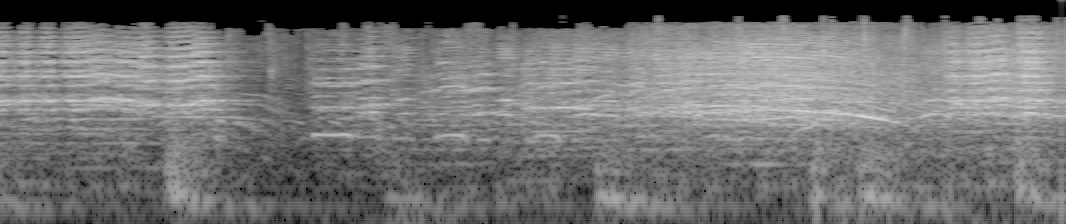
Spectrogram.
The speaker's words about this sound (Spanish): Escuchamos algunos vivas por parte de los devotos de este Cristo de las Tres Caídas.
